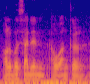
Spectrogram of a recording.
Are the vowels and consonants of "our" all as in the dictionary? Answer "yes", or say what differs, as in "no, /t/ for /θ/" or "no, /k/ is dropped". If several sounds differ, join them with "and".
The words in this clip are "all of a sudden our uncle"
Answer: no, /w/ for /ɹ/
